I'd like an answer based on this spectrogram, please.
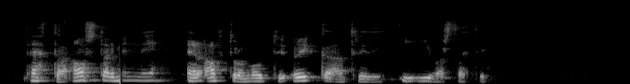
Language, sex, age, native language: Icelandic, male, 40-49, Icelandic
